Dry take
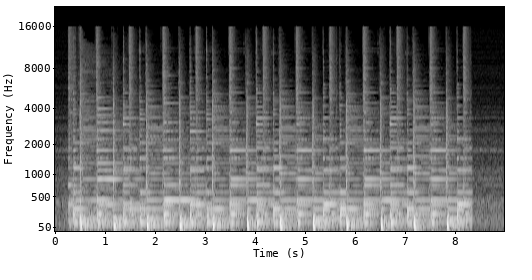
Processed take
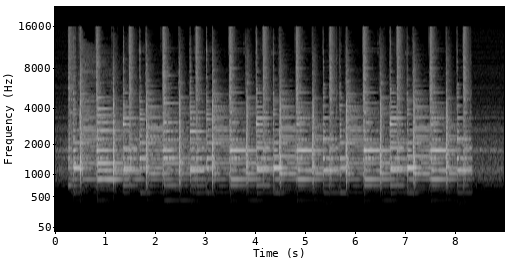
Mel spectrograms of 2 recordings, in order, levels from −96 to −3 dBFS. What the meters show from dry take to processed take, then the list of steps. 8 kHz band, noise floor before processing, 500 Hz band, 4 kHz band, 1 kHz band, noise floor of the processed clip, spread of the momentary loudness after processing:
0.0 dB, -45 dBFS, under -40 dB, 0.0 dB, -6.0 dB, -57 dBFS, 4 LU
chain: steep high-pass 1100 Hz 48 dB/oct

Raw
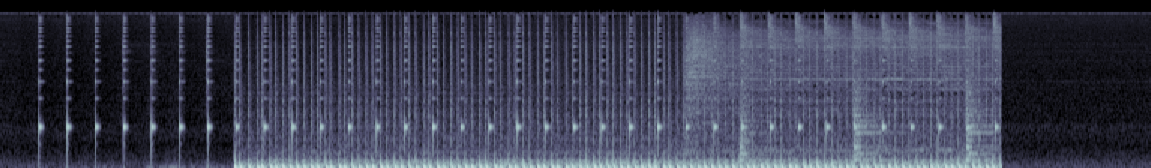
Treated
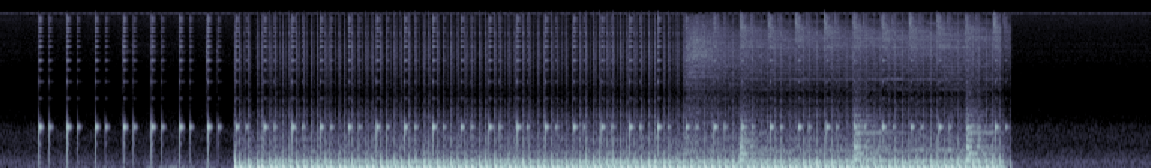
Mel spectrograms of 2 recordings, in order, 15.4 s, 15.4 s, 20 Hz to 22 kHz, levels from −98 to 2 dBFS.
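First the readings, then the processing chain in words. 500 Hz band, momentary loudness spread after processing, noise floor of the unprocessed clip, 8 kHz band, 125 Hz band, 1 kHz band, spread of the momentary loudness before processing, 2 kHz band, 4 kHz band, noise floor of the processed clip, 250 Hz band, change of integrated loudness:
+4.0 dB, 13 LU, -63 dBFS, -5.5 dB, +1.0 dB, -4.0 dB, 8 LU, under -15 dB, -11.5 dB, -64 dBFS, +7.5 dB, +1.0 dB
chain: EQ curve 110 Hz 0 dB, 170 Hz +8 dB, 770 Hz +2 dB, 2200 Hz -25 dB, 5400 Hz -7 dB, 13000 Hz -4 dB; echo 0.134 s -11.5 dB

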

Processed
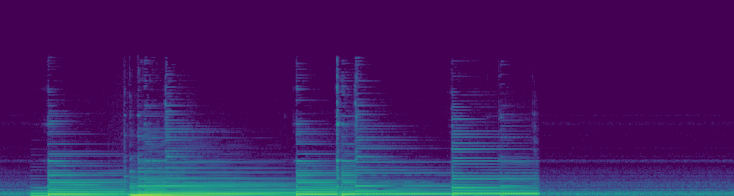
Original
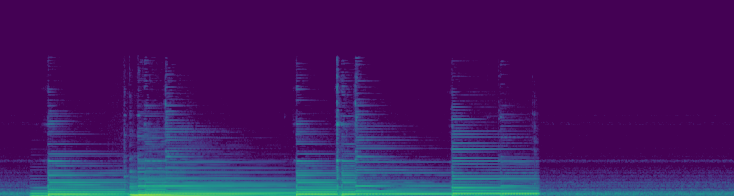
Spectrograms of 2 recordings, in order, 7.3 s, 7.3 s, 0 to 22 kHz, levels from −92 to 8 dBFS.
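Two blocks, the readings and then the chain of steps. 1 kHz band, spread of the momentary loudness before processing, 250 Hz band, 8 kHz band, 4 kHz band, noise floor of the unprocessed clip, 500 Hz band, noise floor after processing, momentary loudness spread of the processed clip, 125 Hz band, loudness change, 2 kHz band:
+2.5 dB, 11 LU, +2.0 dB, n/a, +2.5 dB, -47 dBFS, +2.5 dB, -45 dBFS, 11 LU, +1.0 dB, +2.0 dB, +2.5 dB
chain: low shelf 75 Hz -5 dB; gain +2.5 dB

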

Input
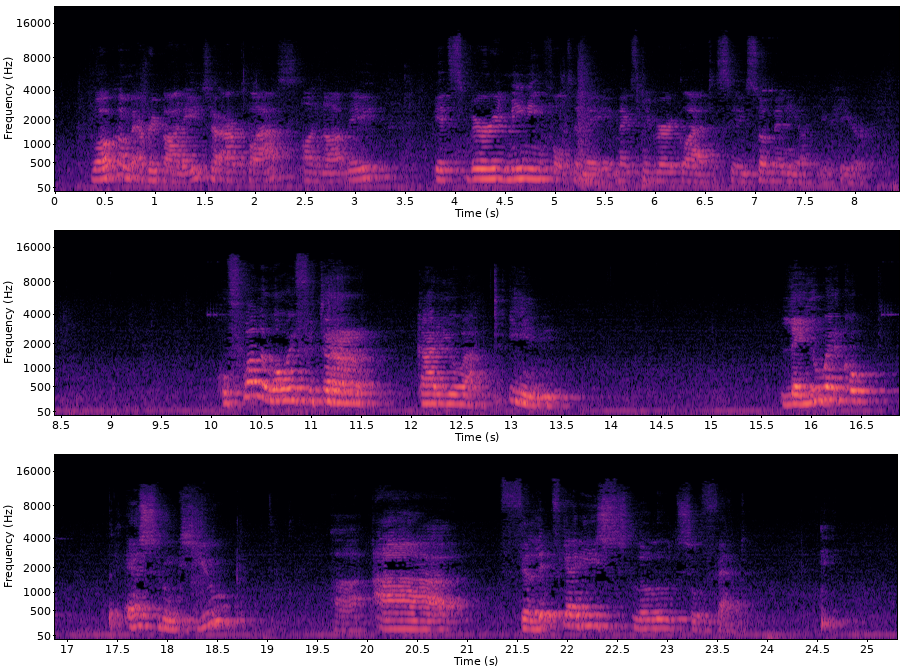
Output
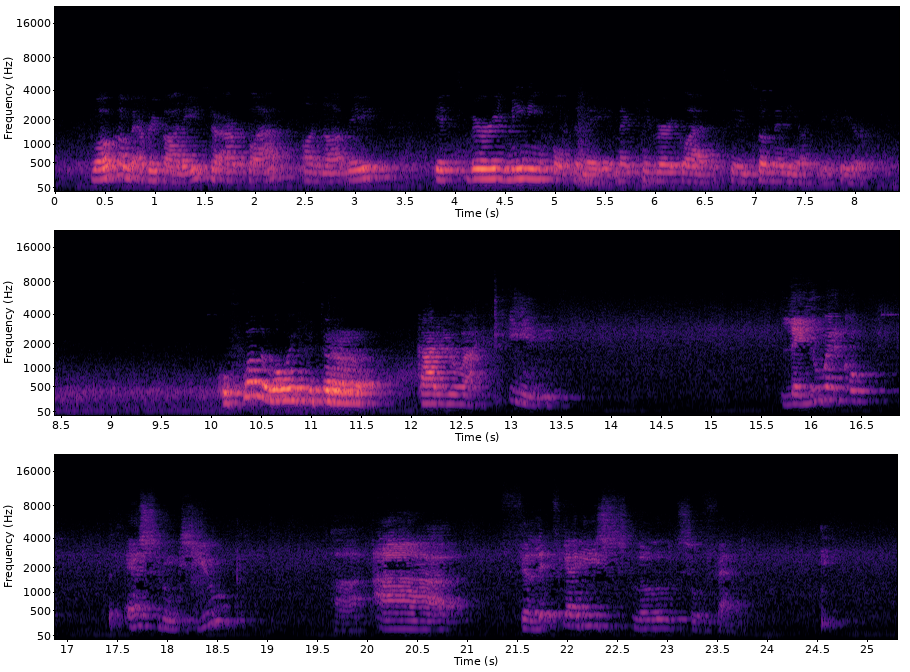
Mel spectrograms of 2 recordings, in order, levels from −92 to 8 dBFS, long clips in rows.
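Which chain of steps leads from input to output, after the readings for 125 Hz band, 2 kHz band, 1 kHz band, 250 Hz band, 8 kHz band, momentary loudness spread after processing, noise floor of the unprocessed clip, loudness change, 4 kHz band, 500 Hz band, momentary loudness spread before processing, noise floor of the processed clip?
-12.0 dB, -5.0 dB, -6.0 dB, -4.0 dB, under -10 dB, 22 LU, -56 dBFS, 0.0 dB, +0.5 dB, +0.5 dB, 20 LU, -66 dBFS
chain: requantised 10-bit, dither none; band-pass sweep 400 Hz -> 2700 Hz, 11.37–12.98; gain +5 dB

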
